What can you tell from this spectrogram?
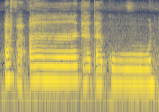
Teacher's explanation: Keterangannya adalah nun bersukun itu bertemu dengan salah satu huruf ikhfa, yaitu huruf ta. Dibacanya samar, jadi tidak dengung dan tidak jelas.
